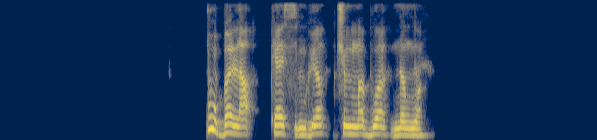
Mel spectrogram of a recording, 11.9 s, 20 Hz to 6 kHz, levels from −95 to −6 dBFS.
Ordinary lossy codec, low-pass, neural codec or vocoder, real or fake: Opus, 64 kbps; 5.4 kHz; codec, 16 kHz, 2 kbps, FreqCodec, larger model; fake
